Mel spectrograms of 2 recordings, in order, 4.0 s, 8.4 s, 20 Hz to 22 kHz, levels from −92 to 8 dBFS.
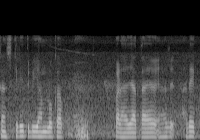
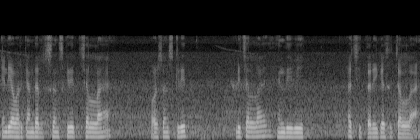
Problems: constant background noise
